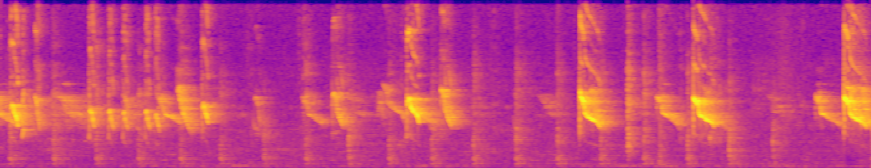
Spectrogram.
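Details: Female white-eye in heat calling for a male, giving a rapid, uneven run of high, thin, downward-sliding chirps, some louder and sharper, over almost nine seconds.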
